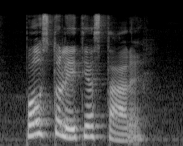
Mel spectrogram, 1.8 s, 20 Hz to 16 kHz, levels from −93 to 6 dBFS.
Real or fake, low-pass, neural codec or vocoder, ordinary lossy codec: real; 10.8 kHz; none; none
